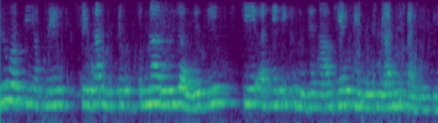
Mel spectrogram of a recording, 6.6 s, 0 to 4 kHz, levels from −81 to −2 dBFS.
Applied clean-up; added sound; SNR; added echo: neural separator model SepFormer DNS4.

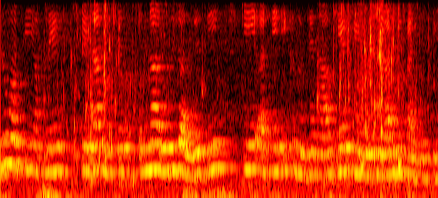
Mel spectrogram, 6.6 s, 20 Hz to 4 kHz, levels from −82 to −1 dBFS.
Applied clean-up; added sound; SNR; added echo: none; Waves, surf; 8 dB; reverberation time 0.8 s.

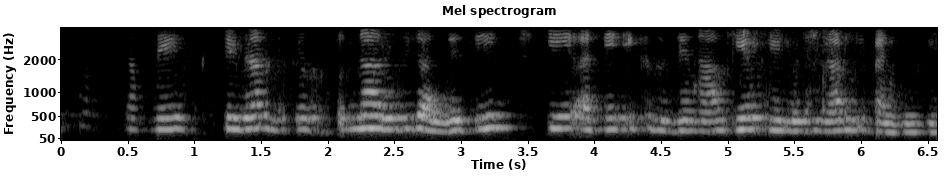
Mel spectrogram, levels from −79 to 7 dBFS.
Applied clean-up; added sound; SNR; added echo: neural mask model DeepFilterNet 3.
